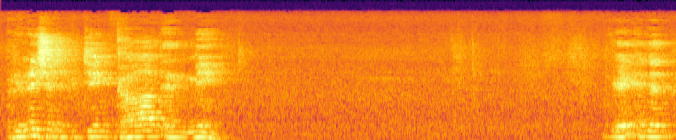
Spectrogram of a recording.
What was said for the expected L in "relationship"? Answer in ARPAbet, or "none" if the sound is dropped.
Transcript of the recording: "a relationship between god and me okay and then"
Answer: L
